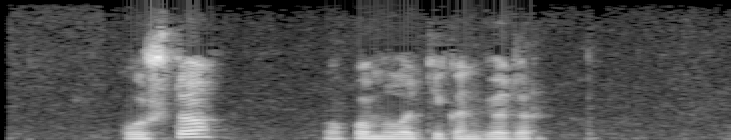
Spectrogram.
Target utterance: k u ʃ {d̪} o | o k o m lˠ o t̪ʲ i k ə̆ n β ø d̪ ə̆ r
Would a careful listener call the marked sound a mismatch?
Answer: yes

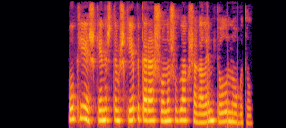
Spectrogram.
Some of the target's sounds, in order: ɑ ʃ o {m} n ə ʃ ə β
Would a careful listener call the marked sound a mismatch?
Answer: yes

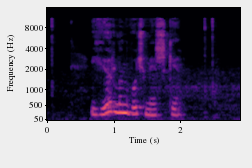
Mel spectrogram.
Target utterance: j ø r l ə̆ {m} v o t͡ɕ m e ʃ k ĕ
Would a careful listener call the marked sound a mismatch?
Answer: yes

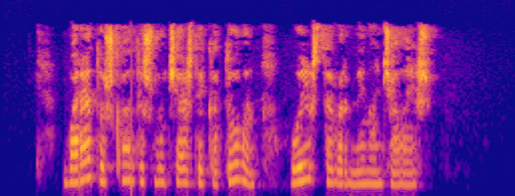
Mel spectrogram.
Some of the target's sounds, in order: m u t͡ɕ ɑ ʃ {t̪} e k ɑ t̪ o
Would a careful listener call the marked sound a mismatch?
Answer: yes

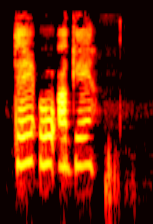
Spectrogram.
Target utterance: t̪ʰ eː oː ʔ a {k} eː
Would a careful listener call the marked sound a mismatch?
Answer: yes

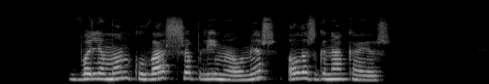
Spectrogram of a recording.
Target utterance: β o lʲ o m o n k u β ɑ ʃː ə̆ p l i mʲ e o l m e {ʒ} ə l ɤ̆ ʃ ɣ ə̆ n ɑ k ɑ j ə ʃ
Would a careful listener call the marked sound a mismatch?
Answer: yes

